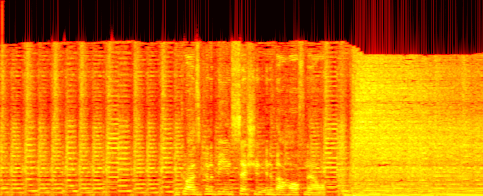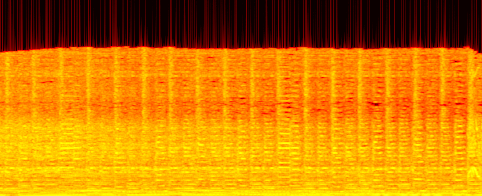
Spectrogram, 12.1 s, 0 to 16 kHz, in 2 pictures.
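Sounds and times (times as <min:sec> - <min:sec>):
electric guitar: 0:00.0 - 0:12.0
bass guitar: 0:04.2 - 0:12.0.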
